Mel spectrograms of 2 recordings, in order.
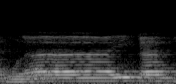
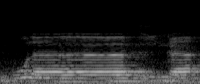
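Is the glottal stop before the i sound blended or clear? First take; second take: blended; clear. First: The glottal stop before i is blurred, sounds glide. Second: The glottal stop before i is held and distinct. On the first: The speaker calls it wrong. "jangan sampai bacanya ulaika, ika, ika, i-nya nggak jelas" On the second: The speaker calls it right. "Jadi harus ulai, ulai, ulaika, ika, jelas ya"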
